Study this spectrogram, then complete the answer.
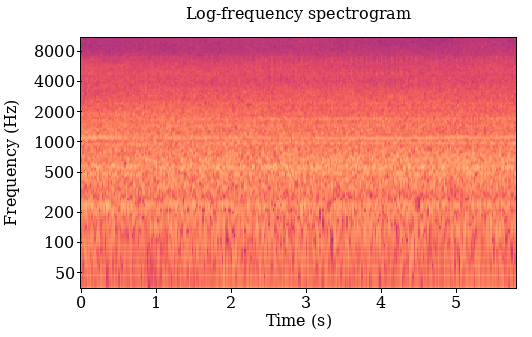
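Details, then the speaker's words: VW Eurovan Winnebago camper, about 56,000 miles, hood open: steady, even engine hum with no knocks or misses, smooth and consistent, judged to idle smoothly, normal idle. "not a whole lot to report here everything looks the way it's supposed to sound good idling smooth all good stuff"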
